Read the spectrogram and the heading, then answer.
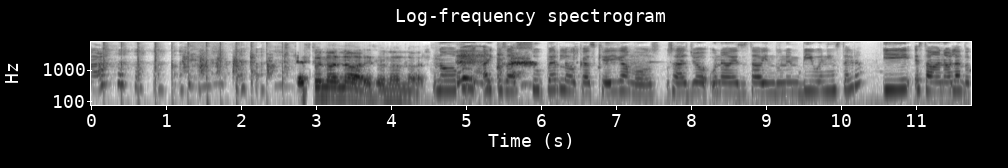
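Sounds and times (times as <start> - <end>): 
hand claps: 0.0 - 2.8
laughter: 0.0 - 2.8
people chatting: 0.0 - 11.7
speech: 2.8 - 11.7.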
